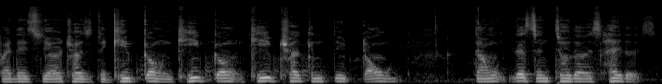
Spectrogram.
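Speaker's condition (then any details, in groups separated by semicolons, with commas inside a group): Traumatic brain injury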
